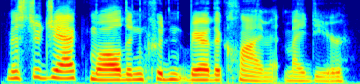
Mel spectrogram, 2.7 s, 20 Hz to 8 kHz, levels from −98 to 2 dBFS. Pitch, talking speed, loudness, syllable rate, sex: 185 Hz, 200 wpm, -17 LUFS, 4.8 syllables/s, female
